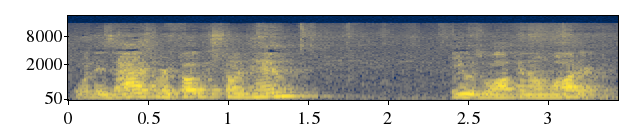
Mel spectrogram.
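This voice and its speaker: A man's voice: fairly high pitch, a little fast. A man preaching a sermon with energy, reading scripture aloud and mixing in sports talk. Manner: energetic, uses football metaphors, reads scripture aloud. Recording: roomy, distant, dull mic sound.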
